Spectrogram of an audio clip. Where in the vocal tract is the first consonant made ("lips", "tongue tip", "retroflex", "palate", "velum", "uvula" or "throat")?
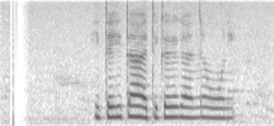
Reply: throat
